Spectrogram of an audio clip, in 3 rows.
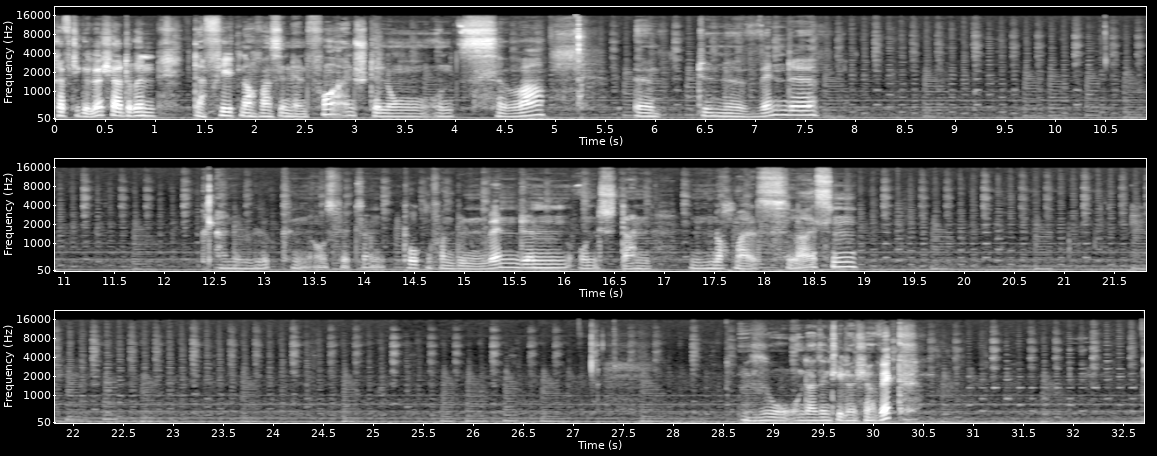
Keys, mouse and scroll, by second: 6.0-9.3 drag, 15.1 click, 17.4 click, 27.9-28.4 scroll up 1, 28.5-32.7 middle drag.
